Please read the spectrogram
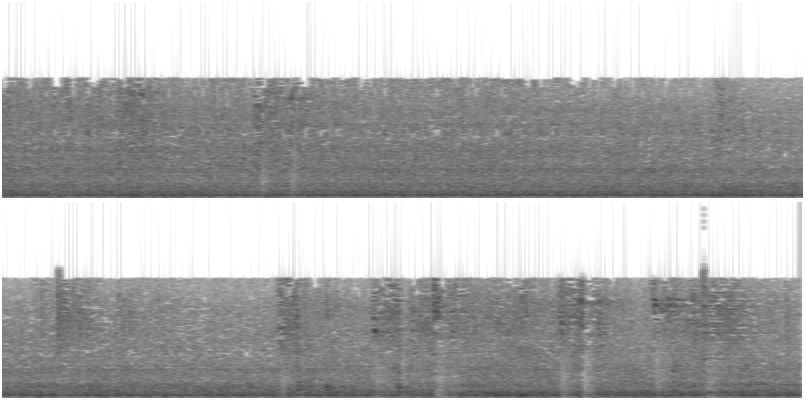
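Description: Wooden coffee stirrer packing machinery running: a steady mechanical hum under dense clattering and hiss, with scattered clicks.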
